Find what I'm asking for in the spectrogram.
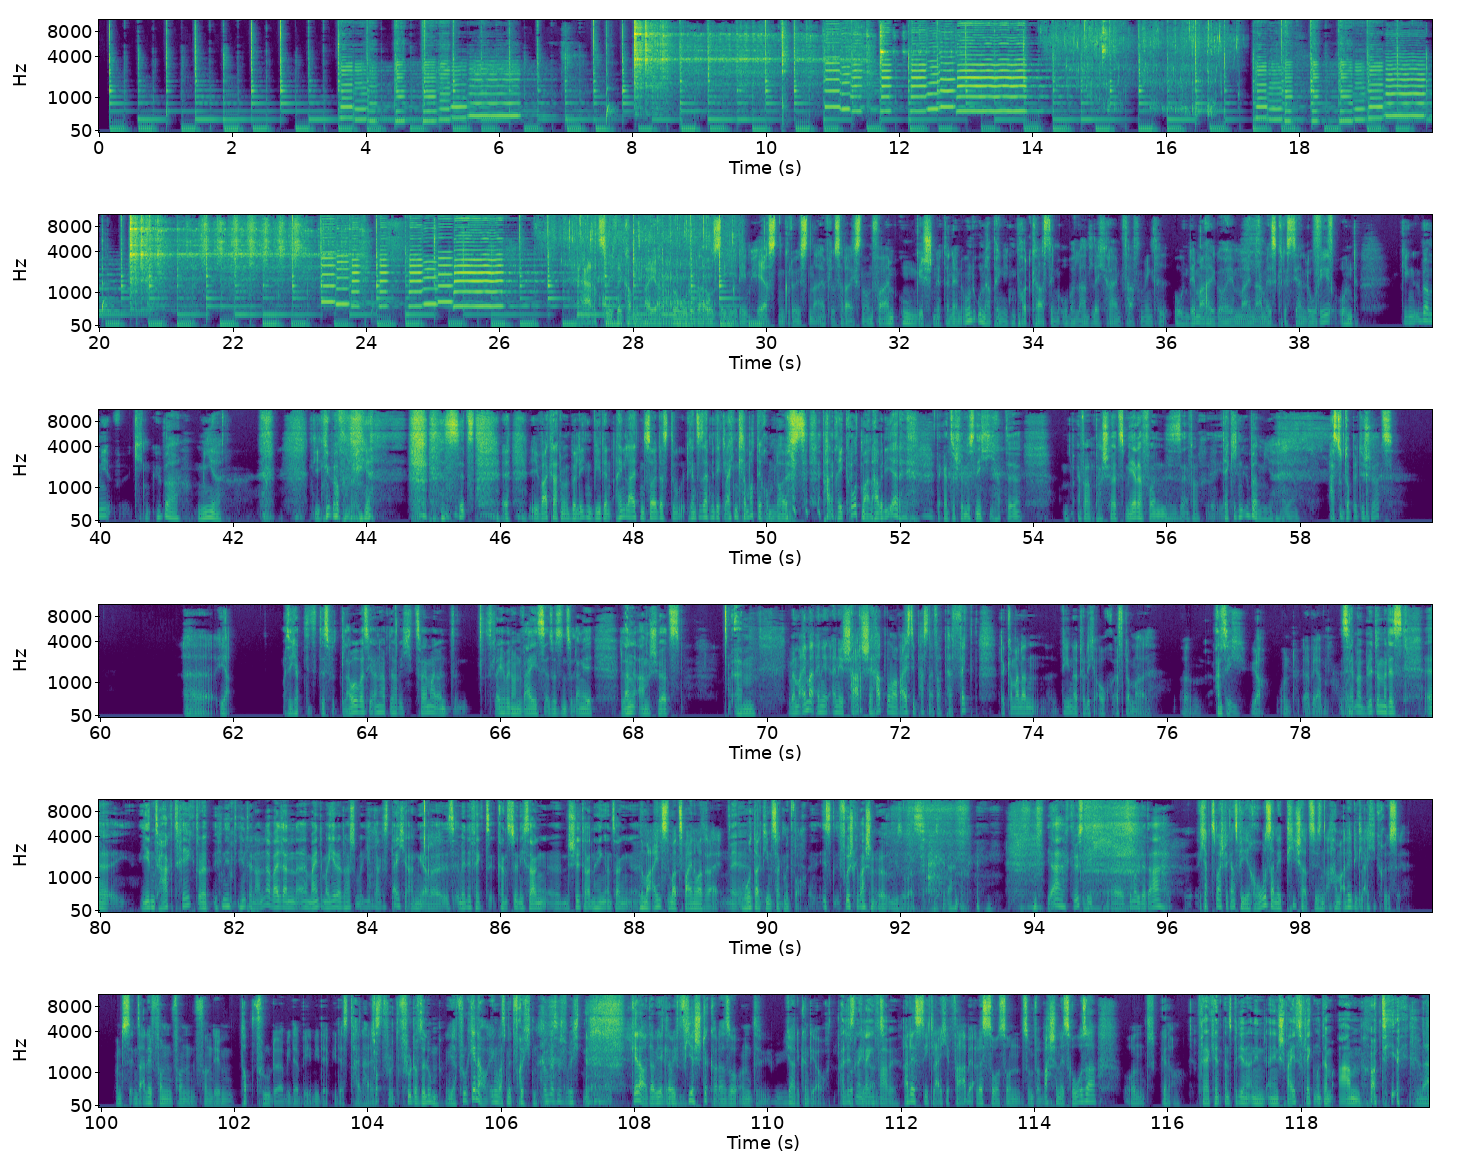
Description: Ungeschnittenen und unabhängig!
